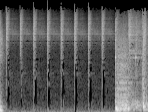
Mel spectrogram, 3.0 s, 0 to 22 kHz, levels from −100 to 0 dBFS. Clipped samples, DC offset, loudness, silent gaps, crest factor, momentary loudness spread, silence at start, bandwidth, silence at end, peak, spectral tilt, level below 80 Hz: under 0.1%; under 0.1%; -20 LUFS; none; 20 dB; 10 LU; 0 s; 19 kHz; 0 s; 0 dBFS; -3.5 dB/octave; -34 dBFS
